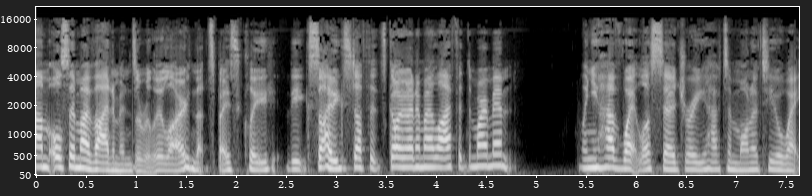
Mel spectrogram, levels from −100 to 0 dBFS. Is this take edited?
no; 0 cuts

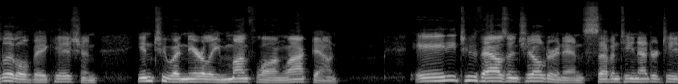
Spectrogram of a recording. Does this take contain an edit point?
yes; 1 cut; at 4.0 s

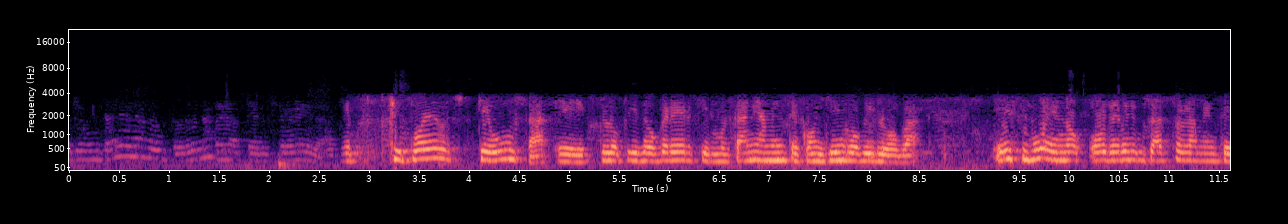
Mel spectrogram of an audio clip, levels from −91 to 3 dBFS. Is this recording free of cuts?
yes; 0 cuts

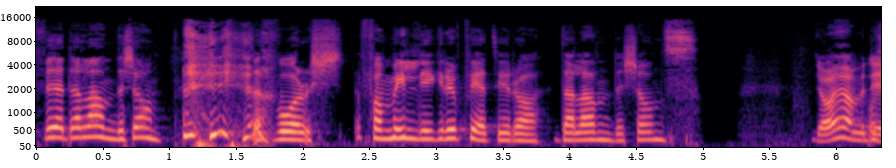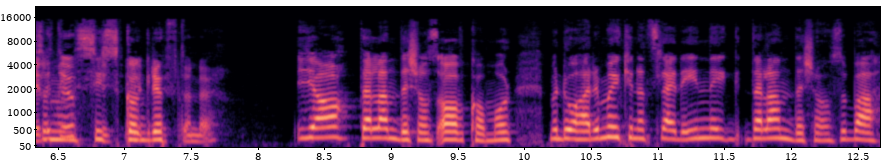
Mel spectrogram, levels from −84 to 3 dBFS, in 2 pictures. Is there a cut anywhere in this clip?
no; 0 cuts

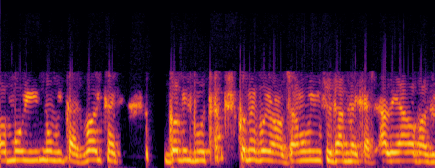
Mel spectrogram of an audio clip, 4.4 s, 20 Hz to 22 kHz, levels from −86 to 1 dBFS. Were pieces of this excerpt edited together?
yes; 2 cuts; at 1.6 s, 3.2 s

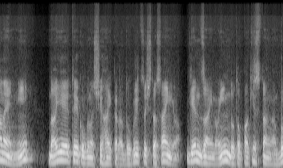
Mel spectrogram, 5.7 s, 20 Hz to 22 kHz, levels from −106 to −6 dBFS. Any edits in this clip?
yes; 1 cut; at 3.6 s

